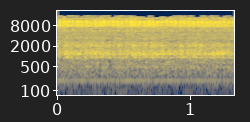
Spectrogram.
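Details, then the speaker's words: Toyota Calya at idle, loud rough noise in the engine bay: constant rough whirring hiss that doesn't pulse with firing, loud near the alternator; water pump bearing suspected, alternator also being checked. "jadi buli-buli Tri water pump series biar nanti kita akan seks semuanya bunyinya nyaring sekali ya kayak suara di dalam mesin"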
